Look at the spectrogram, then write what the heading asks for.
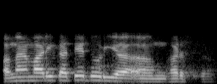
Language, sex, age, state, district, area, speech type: Maithili, male, 30-45, Bihar, Supaul, urban, conversation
